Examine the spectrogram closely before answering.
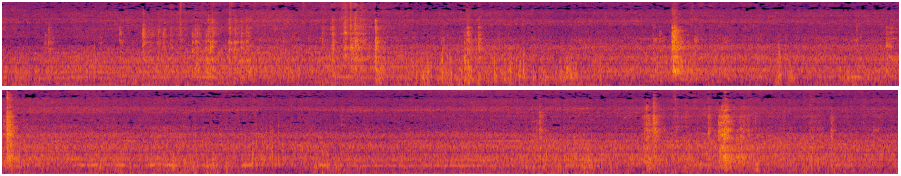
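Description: Dirt and clods pour and thud into a metal truck bed.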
